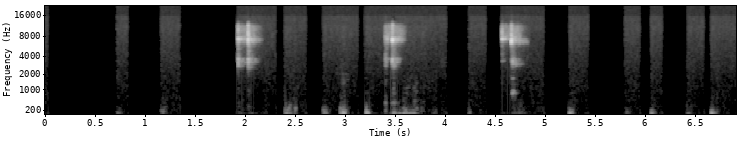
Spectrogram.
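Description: Near silence broken by three faint, sharp clicks, a second or so apart, and a few soft low thumps.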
